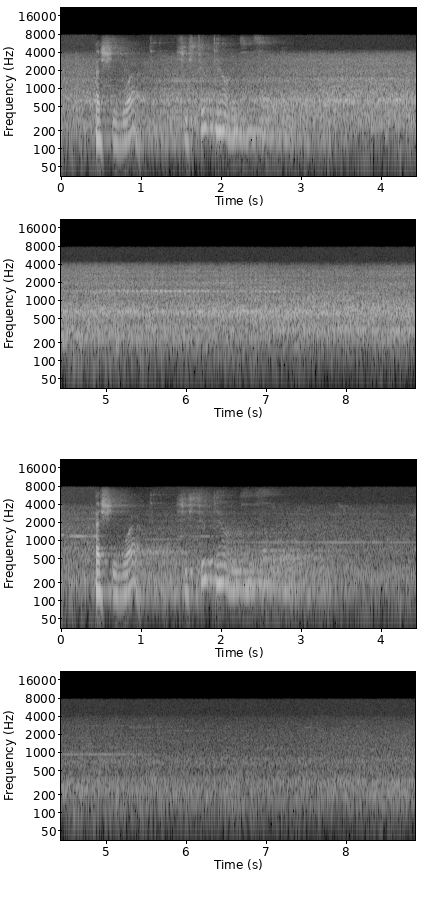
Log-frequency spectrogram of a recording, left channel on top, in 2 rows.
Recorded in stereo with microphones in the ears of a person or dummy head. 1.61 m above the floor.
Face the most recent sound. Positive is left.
turn(degrees=35)  # may be behind; listen again after turning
